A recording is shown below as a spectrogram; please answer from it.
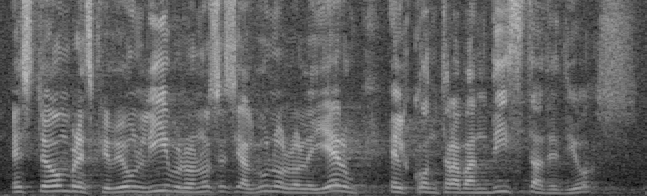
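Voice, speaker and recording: High bright-voiced preacher. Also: male voice, moderate pace, a little hiss or hum. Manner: animated storytelling, addresses congregation directly. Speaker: pastor. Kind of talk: sermon. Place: church. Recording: reverberant church hall.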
